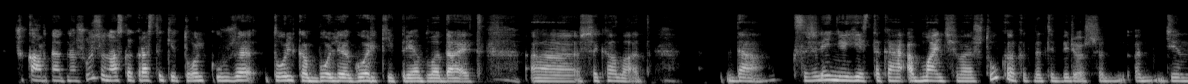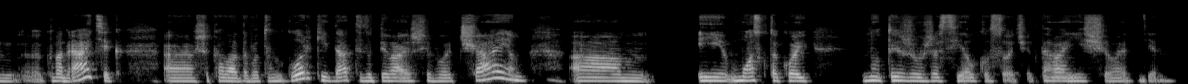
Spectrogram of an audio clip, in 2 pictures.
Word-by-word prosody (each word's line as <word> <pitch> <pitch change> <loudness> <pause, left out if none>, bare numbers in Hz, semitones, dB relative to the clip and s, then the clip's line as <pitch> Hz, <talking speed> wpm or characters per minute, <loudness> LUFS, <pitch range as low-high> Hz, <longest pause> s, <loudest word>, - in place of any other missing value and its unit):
Шикарно 180 -1 +1
отношусь. 170 - -6
У 210 - +1
нас, 180 +1 +3
как 185 -1 -2
раз 185 0 +5
таки, 185 -2 -1
только 175 +2 -1
уже 180 +2 +2
только 180 -2 +4
более 160 0 +4
горький 165 +1 +3
преобладает, 145 -2 +3 0.5
а, 145 -2 +1
шоколад. 160 -1 -3 0.7
Да, 155 -2 -1 0.2
к - - -10
сожалению, 190 +1 +3
есть 170 -2 +2
такая 170 -1 +1
обманчивая 160 -2 +2
штука, 235 - 0
когда 155 -2 -5
ты 155 +1 -5
берешь 155 0 -3
од 150 - -3 0.3
один, 160 -3 -4
э, - - -10
квадратик, 165 - +1 0.4
а, 150 0 0
шоколада, 145 0 -1
вот 145 +1 -5
он 155 +1 -2
горький, 220 - +2
да, 165 +3 +1
ты 180 -3 -9
запиваешь 160 0 -1
его 150 -1 -3
чаем, 205 - +1 0.4
а, 160 -1 +1
м, 150 -1 -2 0.4
и 170 0 +3
мозг 180 +1 +1
такой: 165 -1 0 0.5
ну, 175 +1 +1
ты 180 +2 +1
же 165 -1 -1
уже 160 +1 -1
съел 80 - -3
кусочек, - - -8
давай 80 -2 -1
еще 80 - -3
1, 160 0 -9
165 Hz, 135 wpm, -23 LUFS, 150-175 Hz, 0.7 s, раз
